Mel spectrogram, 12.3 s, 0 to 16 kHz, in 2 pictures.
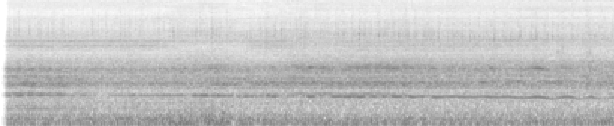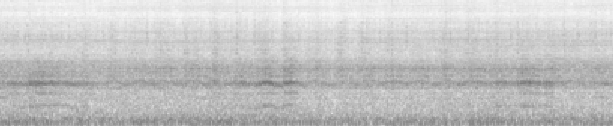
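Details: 2002 Jaguar X-Type 3.0 V6 at idle, microphone focused on the noise source; belt and rollers changed with no effect: thin high-pitched whine and intermittent chirps over the engine hum, origin unclear.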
